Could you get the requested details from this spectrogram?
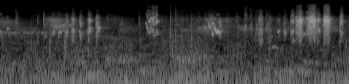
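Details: Home-bred lovebirds uttering scattered thin, high chirps and squeaky notes, growing louder and denser near the end into a cluster of piercing calls.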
